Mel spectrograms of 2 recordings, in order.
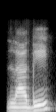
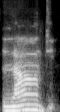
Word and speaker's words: lundi: লাদি, মেখদি, মেখদি। ফার্স্টে, আচ্ছা আচ্ছা। প্রথমটা একটু ই বলেন, লান্দি, লান্দি। হ্যাঁ হ্যাঁ, লাদি, মেখদি, মেখদি, রদি, ভথদি, সামদি, দিমস।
